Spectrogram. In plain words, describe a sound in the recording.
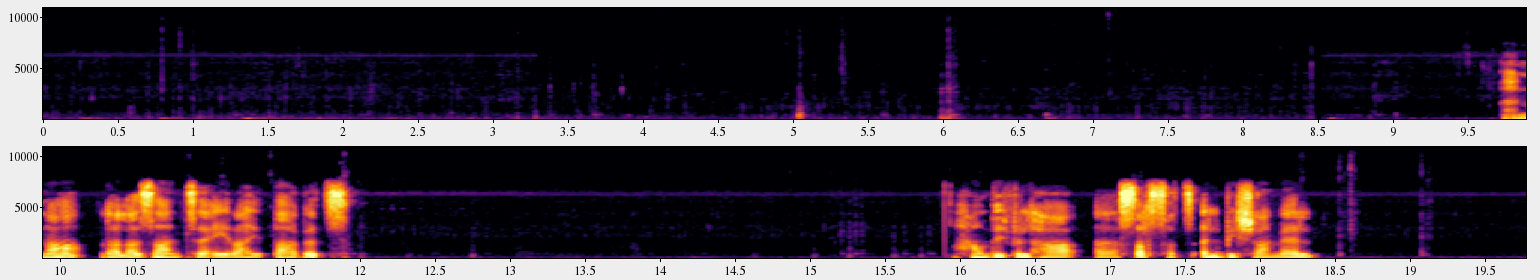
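A spatula stirs and scrapes softly through thick sauce in a pot.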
